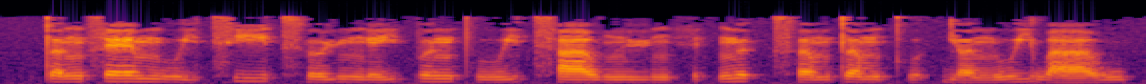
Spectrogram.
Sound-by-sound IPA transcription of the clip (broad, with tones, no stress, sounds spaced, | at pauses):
t̪ ɐ˨˧ ŋ s ɛː˧ m uː˨˩ j t͡sʰ iː˥ t͡sʰ ɵ˨˧ ɥ ŋ e˨˥ j p ɵ˥ n pʰ uː˨˥ j t͡sʰ aː˧ w n̪ yː˨ ŋ h ɪ˧ k̚ n̪ ɵ˥ t̚ t͡sʰ ɐ˨˧ m t̪ ɐ˧ m kʷʰ ɐ˨˥ k̚ j ɐ˨˧ n uː˥ j w aː˨˥ w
